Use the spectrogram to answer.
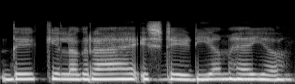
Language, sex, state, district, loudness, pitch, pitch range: Hindi, female, Jharkhand, Deoghar, -10 LUFS, 240 Hz, 230-245 Hz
